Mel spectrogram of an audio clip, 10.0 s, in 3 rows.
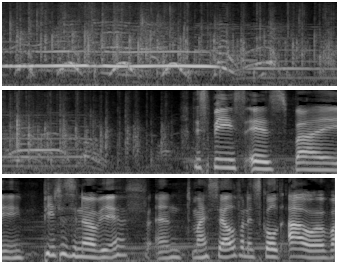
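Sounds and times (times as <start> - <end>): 
audience applause: 0.0 - 5.1
speech: 5.3 - 10.0.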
